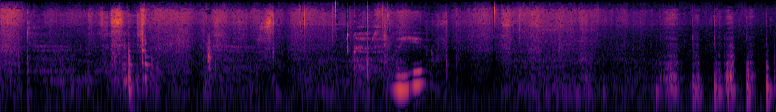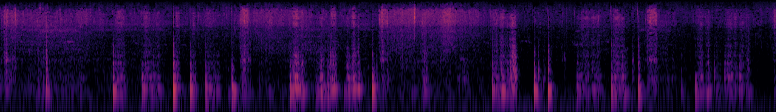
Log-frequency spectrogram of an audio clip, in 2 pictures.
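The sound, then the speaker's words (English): Pen scratching on paper as someone writes by hand, a long run of short, dry strokes in uneven bursts with brief pauses, quiet and without any talk. “Alright, the same time. Okay, I'll just write this down.”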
